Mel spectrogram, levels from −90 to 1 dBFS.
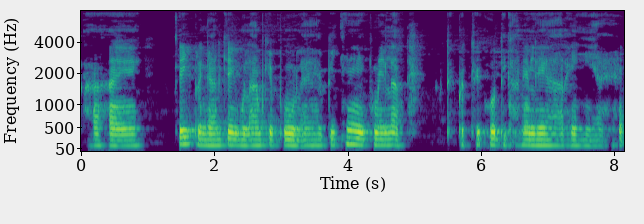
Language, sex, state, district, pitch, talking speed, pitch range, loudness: Hindi, female, Bihar, Purnia, 125 Hz, 140 wpm, 125-135 Hz, -17 LUFS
